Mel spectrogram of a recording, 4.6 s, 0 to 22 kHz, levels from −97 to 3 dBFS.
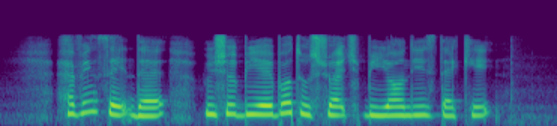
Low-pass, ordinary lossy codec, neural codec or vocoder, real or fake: none; none; none; real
